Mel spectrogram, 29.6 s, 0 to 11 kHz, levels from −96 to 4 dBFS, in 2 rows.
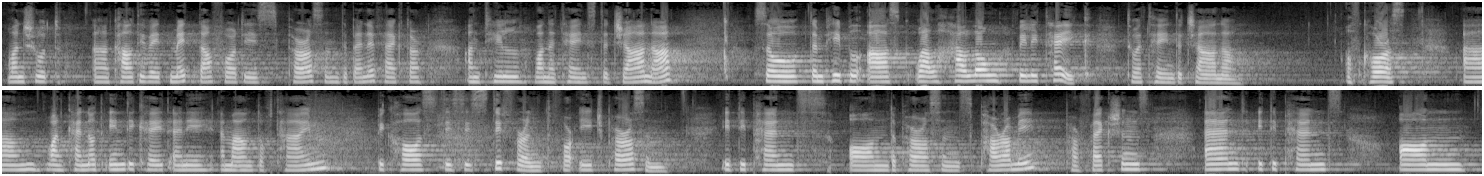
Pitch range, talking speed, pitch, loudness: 180-200 Hz, 115 wpm, 190 Hz, -16 LUFS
